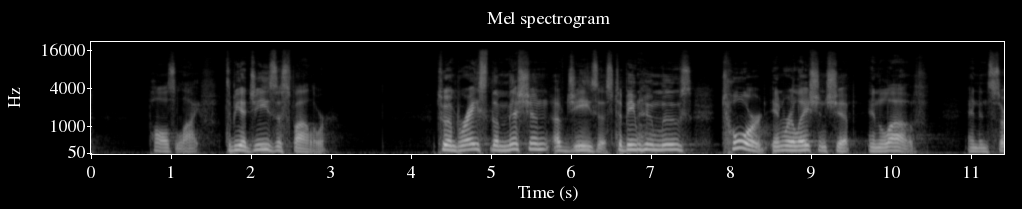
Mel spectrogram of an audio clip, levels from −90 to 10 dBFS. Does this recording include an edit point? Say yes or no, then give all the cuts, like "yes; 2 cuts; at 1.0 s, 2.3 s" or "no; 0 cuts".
yes; 2 cuts; at 1.6 s, 6.8 s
